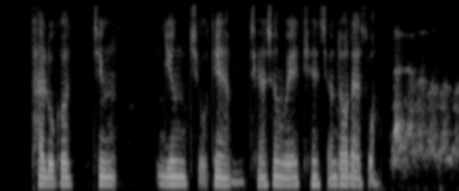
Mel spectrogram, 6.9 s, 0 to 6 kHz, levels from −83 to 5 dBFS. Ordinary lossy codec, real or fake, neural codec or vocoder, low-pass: Opus, 64 kbps; fake; autoencoder, 48 kHz, 128 numbers a frame, DAC-VAE, trained on Japanese speech; 5.4 kHz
